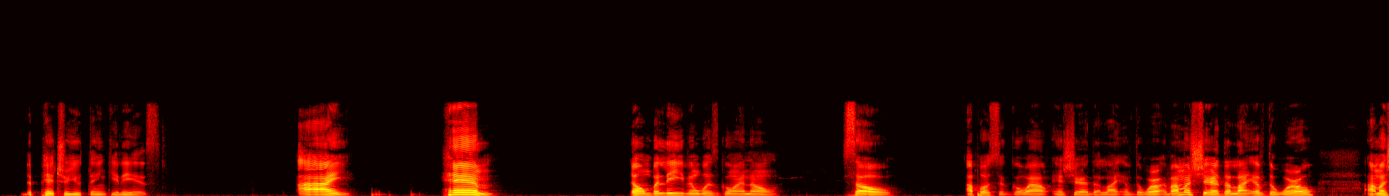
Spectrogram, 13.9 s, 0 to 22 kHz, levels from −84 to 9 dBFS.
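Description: No technical faults can be heard anywhere in this speech recording.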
